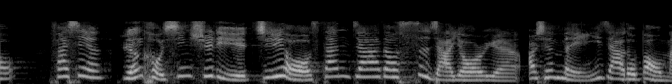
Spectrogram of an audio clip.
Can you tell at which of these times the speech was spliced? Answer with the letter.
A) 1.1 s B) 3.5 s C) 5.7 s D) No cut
A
